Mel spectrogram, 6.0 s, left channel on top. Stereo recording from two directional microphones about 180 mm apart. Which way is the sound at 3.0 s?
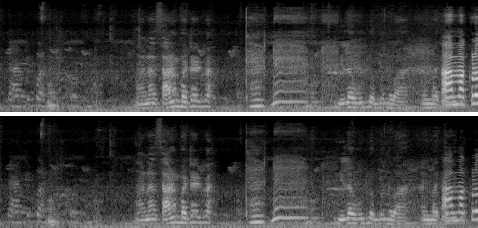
30° right (ahead or behind).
